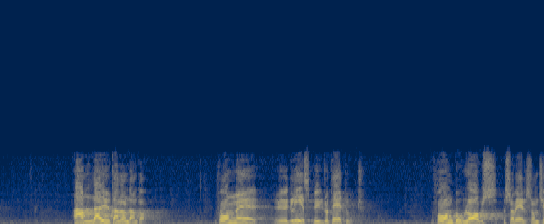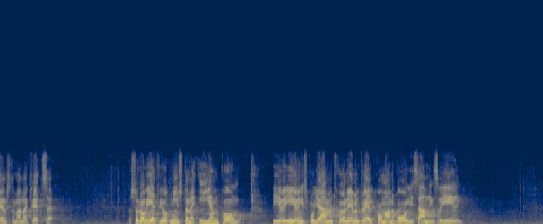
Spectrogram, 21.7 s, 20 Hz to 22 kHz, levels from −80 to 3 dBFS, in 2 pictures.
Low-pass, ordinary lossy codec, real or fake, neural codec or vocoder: 7.2 kHz; Opus, 24 kbps; fake; codec, 16 kHz, 4 kbps, FunCodec, trained on Chinese and English, 50 frames a second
